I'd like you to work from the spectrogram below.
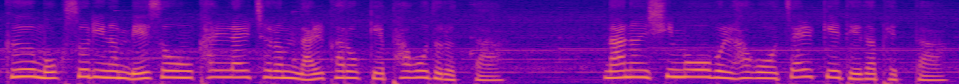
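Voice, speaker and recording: An older woman narrating a first-person audiobook story in a measured, somber way. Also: fairly high pitch, warm tone, faint music behind.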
